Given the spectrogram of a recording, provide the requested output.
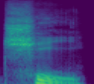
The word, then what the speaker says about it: Qi: The most widely used standard is called Chi, pronouncedqi, which ensures that different brands and models can work with the same chargers.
